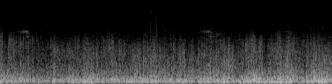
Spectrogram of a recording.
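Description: Steady wind roars and buffets the microphone during a women's rowing race on the river, a constant loud rumble with faint rustling and no voices.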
